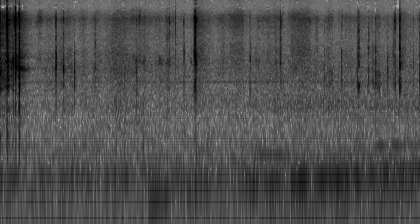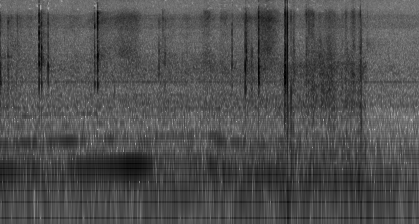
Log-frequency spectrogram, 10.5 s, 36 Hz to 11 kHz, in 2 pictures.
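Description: Small sharp clicks and taps from a Beretta 9000S polymer-framed pistol being handled just after reassembly. There is a quick cluster of clicks at the very start, then single clicks every second or so.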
